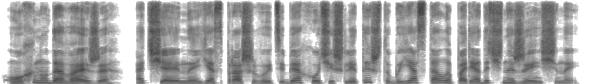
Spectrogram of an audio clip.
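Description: A woman's voice: mid-range voice, animated, normal speed, darkish tone, dry recording, clean studio sound, natural voice. A woman reading a bold, teasing woman. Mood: pleading. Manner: teasing, blunt. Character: bold, teasing woman, former army doctor.

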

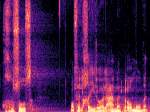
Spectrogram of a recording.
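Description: Fast gravelly Egyptian preacher. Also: male voice, low-pitched, animated, mellow, in a large hall. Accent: Egyptian Arabic. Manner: conversational, quizzing the audience, mock dialogues. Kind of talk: colloquial religious lesson.

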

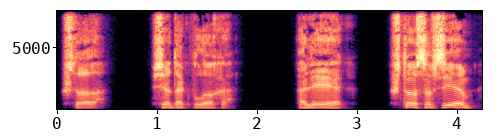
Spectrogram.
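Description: A man voicing a stubborn, loud male fisherman in an audiobook, whining and shouting his protests. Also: medium pitch, expressive, takes it slowly, no room sound, studio quality, voice pushed up. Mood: indignant. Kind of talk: audiobook character voice.

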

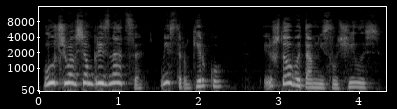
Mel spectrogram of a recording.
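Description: Woman narrator voicing a calm aristocratic detective, soft-spoken, gentle. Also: high-pitched, normal speed, pitched above the performer's own voice. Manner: soft, mild, composed. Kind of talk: audiobook reading.

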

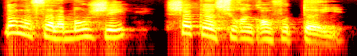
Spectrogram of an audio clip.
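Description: A woman's voice: a little high, very animated, normal speed, darkish tone. A woman reading an audiobook, voicing an elderly male castle steward who speaks hesitantly and apologetically. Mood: fearful, deferential.

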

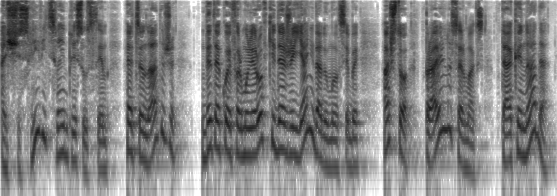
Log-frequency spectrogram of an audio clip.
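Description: A man's voice: a little high, big pitch swings, moderate pace, fairly bright tone, breathy edge, exaggerated voice. A man voicing a worldly older male companion who gives advice in a knowing, teasing way.

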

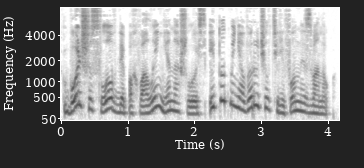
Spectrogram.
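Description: A woman narrating a storybook in the first person with a lively, wry delivery. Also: fairly low pitch, fairly quick, slightly rough, no echo, studio quality. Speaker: audiobook narrator.

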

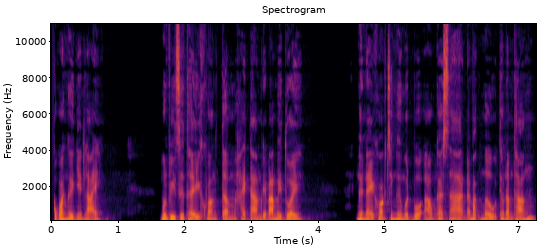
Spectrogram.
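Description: A man narrating a horror audiobook in a steady, even reading. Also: mid-range voice, racing.

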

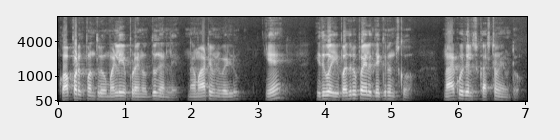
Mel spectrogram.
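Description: A man's voice: mid-range voice, steady tone, fast, lightly acted. A man reading aloud and voicing a playful young woman who teases lightly. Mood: gentle. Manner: teasing, lightly mocking. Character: playful young woman, teasing yet kind.

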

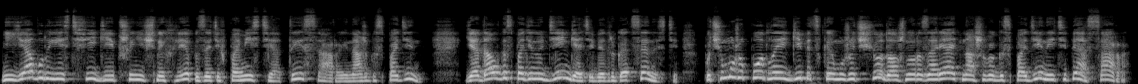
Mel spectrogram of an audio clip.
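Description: A reader voicing a scheming, flattering Phoenician moneylender in an audiobook, oily and wheedling in manner. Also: medium pitch, fast talker. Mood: fawning. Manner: oily flattery turning to angry cursing. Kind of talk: audiobook character reading.

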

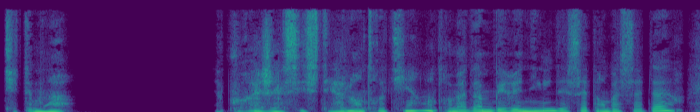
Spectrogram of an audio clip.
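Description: A man reading an audiobook, voicing a polite, curious young woman in a gentle, raised voice. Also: a little high, moderate pace, husky, dry recording, clean studio sound, pitched above the performer's own voice. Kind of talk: audiobook character voice.

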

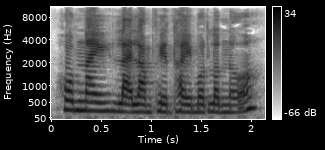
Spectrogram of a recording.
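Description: Woman doing a caring, brisk young noble lady. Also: fairly high pitch, fairly even intonation, lightly acted. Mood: kindly brisk. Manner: brisk, gentle commands.

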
